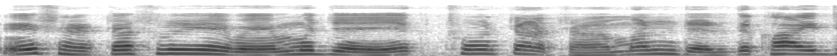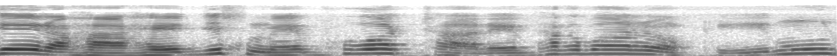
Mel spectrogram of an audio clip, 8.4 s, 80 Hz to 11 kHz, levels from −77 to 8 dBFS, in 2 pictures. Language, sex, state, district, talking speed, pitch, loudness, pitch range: Hindi, male, Maharashtra, Sindhudurg, 120 wpm, 205 Hz, -19 LUFS, 160-230 Hz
